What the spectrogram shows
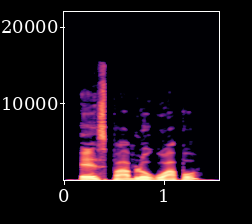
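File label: Spanish, male; is Pablo good looking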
